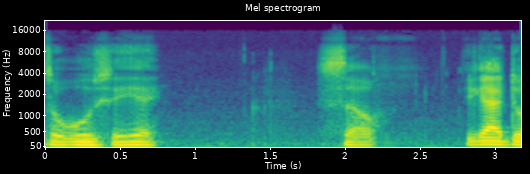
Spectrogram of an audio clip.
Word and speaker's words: Awuzie: It's like Awuzie, right? Yeah, Awuzie, but the English pronounce Awuzie.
